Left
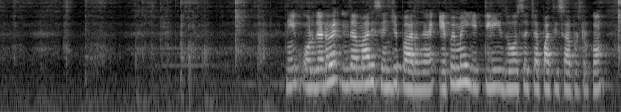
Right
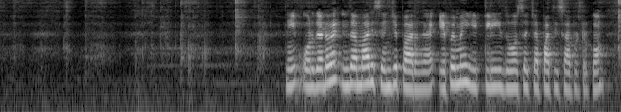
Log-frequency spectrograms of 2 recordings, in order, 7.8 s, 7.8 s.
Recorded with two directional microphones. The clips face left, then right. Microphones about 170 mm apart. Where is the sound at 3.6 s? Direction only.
35° right (ahead or behind).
